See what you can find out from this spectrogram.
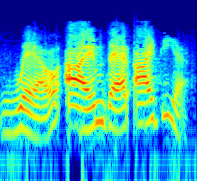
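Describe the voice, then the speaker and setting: Bright, brassy Brooklyn working girl. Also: mid-range voice, animated, very slow, heavily acted. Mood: eager, scheming. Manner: wisecracking, slangy. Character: brassy, scheming young Brooklyn secretary, loyal girlfriend. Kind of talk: 1940s radio comedy acting. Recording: muffled, roomy old radio recording.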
